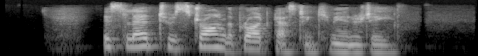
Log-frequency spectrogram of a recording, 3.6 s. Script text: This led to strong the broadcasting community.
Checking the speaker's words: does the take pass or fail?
pass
